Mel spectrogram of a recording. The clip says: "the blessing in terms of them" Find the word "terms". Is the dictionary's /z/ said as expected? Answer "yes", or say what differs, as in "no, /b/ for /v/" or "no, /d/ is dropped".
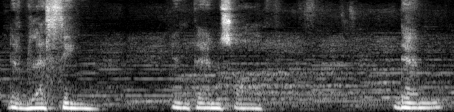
no, /s/ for /z/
